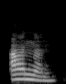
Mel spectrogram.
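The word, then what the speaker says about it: Ananth: for undergraduate so the value for this one Anan let me spell that for you a n a n t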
